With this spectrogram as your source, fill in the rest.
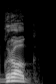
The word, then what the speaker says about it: grog: Parce que ce mot-là, il paraît que je l'ai mal prononcé au premier culte, mais je sais que c'est grog.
